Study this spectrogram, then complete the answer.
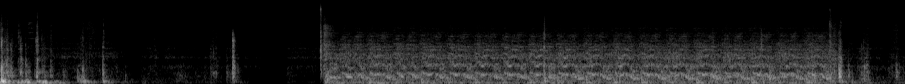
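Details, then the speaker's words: Renault 19 GTS Chamade 1.4 Energy project car: starter churns steadily for about five seconds and it never fires; no fuel pump priming heard and the choke wasn't on; cranks, no start. "all right I don't hear the fuel pump kicking in folks so we'll have to have a figure about that"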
